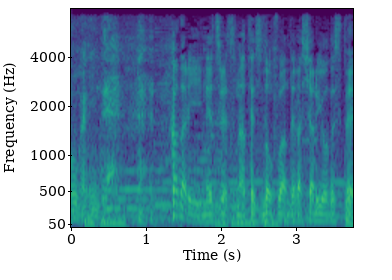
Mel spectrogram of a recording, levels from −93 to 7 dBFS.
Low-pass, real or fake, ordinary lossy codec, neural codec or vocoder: 7.2 kHz; real; none; none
